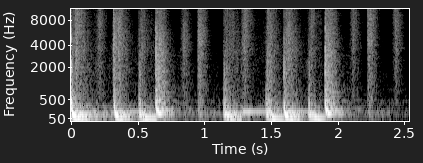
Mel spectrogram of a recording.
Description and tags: Trickyhop abcd
I think this is the first breakbeat i ever made. processed with a k2000
drumloop, lo-fi, beat, break, lofi, breakbeat, loop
